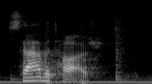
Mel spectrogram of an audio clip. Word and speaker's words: sabotage: Now, this one is tricky because it is not pronounced like the word age. So listen carefully and make sure that you don't mispronounce this one. Mortgage, sabotage, marriage.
